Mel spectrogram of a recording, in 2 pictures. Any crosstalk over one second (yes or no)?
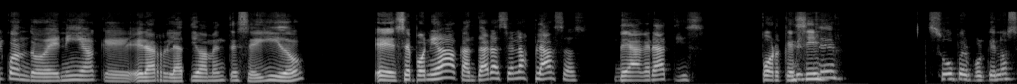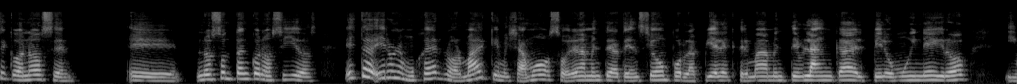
no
